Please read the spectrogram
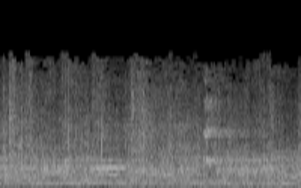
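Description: Gym crowd chatter, many voices at once, with a single basketball bounced on the hardwood court about a second and a half in, a free-throw shooter's dribble.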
